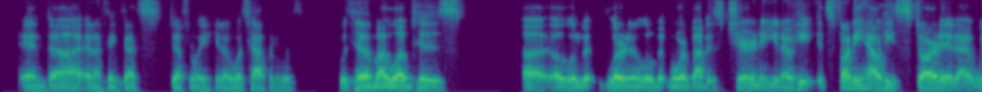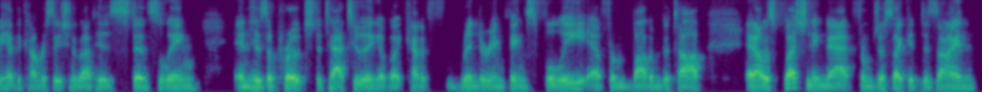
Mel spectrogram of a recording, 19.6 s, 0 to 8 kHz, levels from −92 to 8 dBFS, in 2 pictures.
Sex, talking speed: male, 215 wpm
